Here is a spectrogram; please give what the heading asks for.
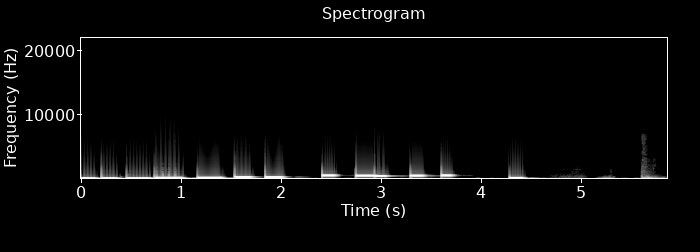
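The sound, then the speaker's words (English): Synthesized sine wave tones from a harmonic-drawing synth: many short, pure beeps with gaps between them, stepping upward in pitch, then a lower note and a few faint blips at the end. “If you want to make a sine wave, you can just clear everything. Right click, clear. Make a sine wave. Just remove the DC offset.”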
